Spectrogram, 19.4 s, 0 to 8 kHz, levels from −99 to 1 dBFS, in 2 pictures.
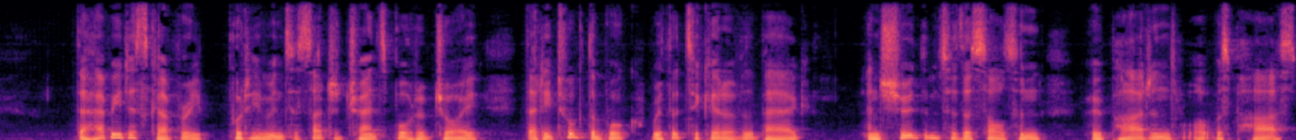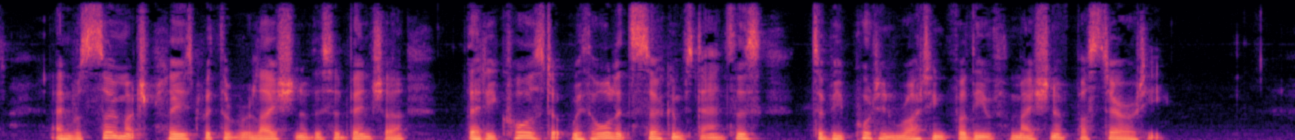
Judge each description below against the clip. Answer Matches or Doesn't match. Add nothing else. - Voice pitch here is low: Matches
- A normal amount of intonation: Matches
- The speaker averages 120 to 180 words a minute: Doesn't match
